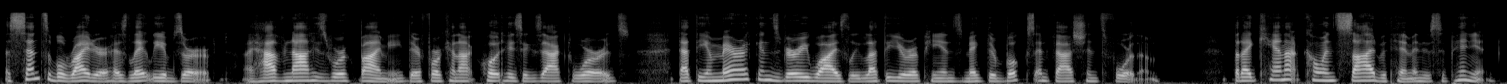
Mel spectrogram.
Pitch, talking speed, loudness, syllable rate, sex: 160 Hz, 170 wpm, -22 LUFS, 4.1 syllables/s, female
